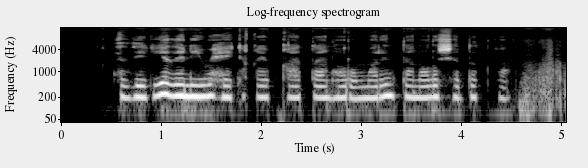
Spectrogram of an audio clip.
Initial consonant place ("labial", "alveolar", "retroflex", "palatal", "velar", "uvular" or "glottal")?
glottal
